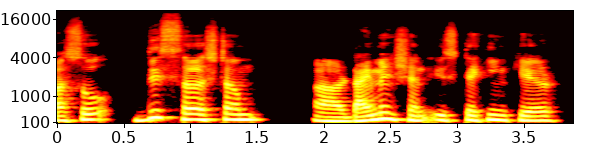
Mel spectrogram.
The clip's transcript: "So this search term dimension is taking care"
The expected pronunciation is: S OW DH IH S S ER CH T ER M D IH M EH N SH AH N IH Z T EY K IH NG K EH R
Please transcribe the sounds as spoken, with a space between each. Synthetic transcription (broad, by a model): S OW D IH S S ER S T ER M D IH M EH N SH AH N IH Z T EY K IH NG K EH R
